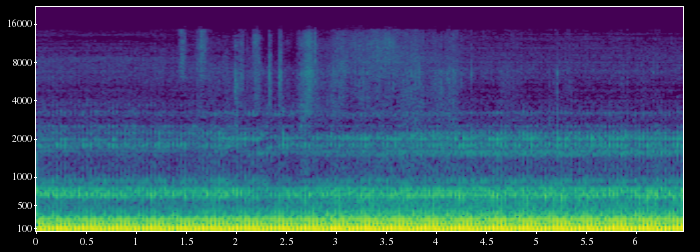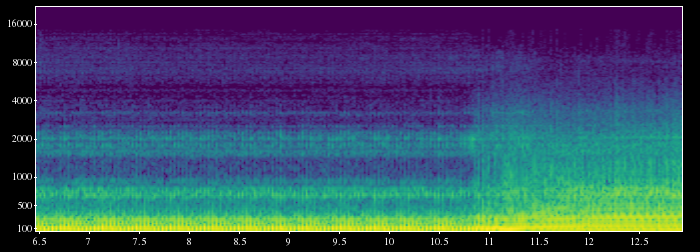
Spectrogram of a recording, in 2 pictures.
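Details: Toyota ST205 engine: deep uneven thrumming with a steady stumble at about three beats a second, then a sharp rev rise near the end; misfire, cause not confirmed.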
